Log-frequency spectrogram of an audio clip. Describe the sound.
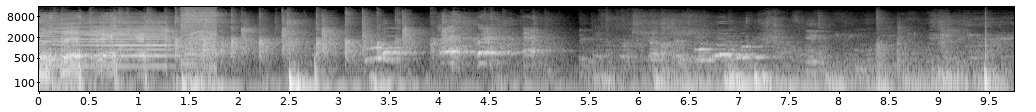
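An audience breaks into applause for a guest being introduced, after a brief tonal musical sound, with many hands clapping in a dense, steady patter, joined by scattered voices and cheers, lasting throughout.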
